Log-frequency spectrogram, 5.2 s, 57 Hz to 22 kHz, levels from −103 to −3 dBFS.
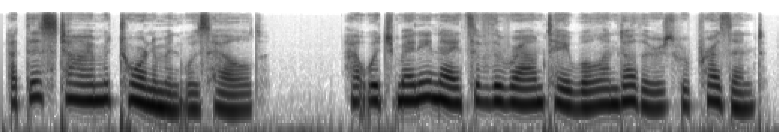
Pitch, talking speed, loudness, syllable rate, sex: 210 Hz, 220 wpm, -16 LUFS, 5.8 syllables/s, female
